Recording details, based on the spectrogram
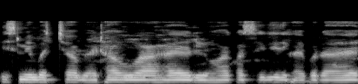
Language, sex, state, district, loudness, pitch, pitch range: Hindi, male, Bihar, Kishanganj, -16 LUFS, 105 Hz, 105-110 Hz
